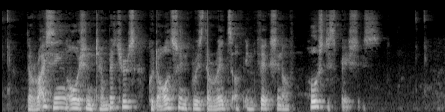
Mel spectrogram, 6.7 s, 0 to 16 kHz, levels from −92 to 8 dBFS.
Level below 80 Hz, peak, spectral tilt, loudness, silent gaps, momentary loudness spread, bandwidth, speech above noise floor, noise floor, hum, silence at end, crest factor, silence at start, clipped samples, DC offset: -48 dBFS; -4 dBFS; -6 dB/octave; -21 LUFS; none; 14 LU; 11.5 kHz; 41 dB; -61 dBFS; none; 1.05 s; 18 dB; 0.1 s; under 0.1%; under 0.1%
